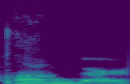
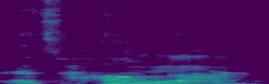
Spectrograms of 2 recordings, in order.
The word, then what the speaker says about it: Hungar: It is Hungar, not CRB or Bear the Forever DM or whatever. It's Hungar.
